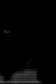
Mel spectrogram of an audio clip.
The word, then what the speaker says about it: XOR: The difference between the largest exor value and the smallest exor value is the exploded pair. Uh actually how do you pronounce exor? Some people say zor.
